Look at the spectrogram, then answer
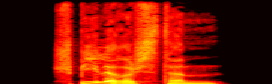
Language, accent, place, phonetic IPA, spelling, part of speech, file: German, Germany, Berlin, [ˈʃpiːləʁɪʃstəm], spielerischstem, adjective, De-spielerischstem.ogg
- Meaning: strong dative masculine/neuter singular superlative degree of spielerisch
